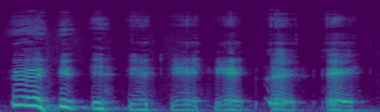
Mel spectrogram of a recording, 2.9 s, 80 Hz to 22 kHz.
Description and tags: weird laughter 2
evil, laugh, laughing, laughter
